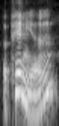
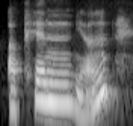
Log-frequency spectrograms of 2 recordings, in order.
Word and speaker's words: opinion: unstressed schwa for example in the word opinion we have the same sound we have a schwa opinion and second syllable stress so I have a short reduced uh sound at the start of opinion again you can see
